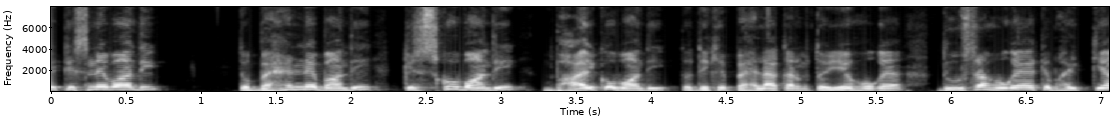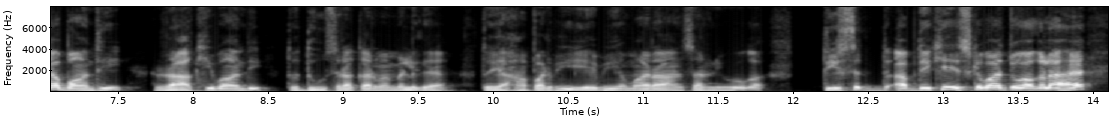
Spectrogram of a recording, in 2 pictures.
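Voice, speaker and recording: A man's voice: a little high, darkish tone. A male teacher explaining exam questions step by step, often repeating "look" as he walks through each answer. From India. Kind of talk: exam prep lesson.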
